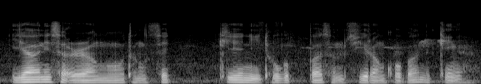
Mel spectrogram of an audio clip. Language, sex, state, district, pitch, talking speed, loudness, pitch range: Garo, male, Meghalaya, West Garo Hills, 95 Hz, 75 wpm, -20 LUFS, 90-105 Hz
